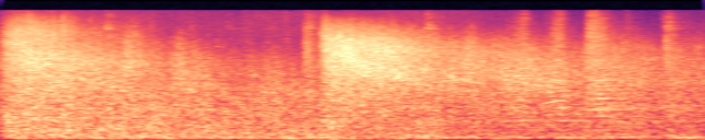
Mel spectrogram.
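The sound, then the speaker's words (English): A great lightning bolt from a storm strikes the ground with a loud, sustained crackling roar, heavy low rumble underneath and sharp snaps breaking through for several seconds, with no voices. “As a great lightning bolt hit the ground behind her, she shrieked, diving to take cover in the boulders of the Valkyrie nest.”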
